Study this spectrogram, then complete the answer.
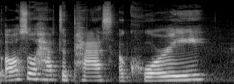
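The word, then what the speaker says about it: CORI: You also have to pass a Corey, I think it's Corey check, that's how they say it.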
